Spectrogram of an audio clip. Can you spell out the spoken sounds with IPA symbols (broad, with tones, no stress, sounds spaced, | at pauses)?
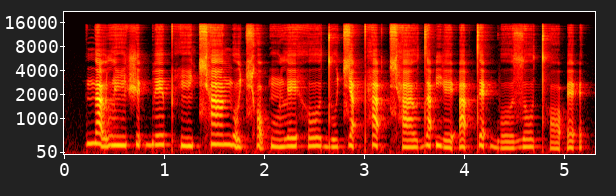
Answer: n a̰˦˨ ʊ̯ l ĩ˨ ʃ ɪ˦ ʔ b e˦ pʰ ĩ˨ t͡ɕʰ ã˦ ŋ o̰˦˨ ʊ̯ t͡ɕʰ ɔ̰˦˨ p ũ˨ l e˦ h o˦ ʊ̯ d u˨ t͡ɕ ä˦ ʔ pʰ ä˦ ʔ t͡ɕʰ a˨ ʊ̯ d ä˦ ʔ j e˨ ʔ ä˦ ʔ t ɛ˦ ʔ b o˨ ʊ̯ z o˦ tʰ ɔ˨ ʔ ɛ˦ ʔ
